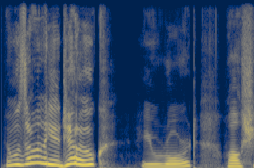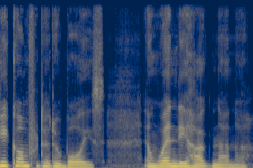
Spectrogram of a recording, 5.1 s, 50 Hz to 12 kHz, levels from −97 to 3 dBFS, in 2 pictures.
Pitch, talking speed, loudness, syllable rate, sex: 235 Hz, 190 wpm, -17 LUFS, 5.8 syllables/s, female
